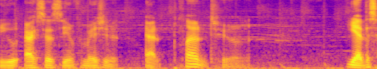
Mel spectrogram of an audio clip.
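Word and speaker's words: Planeptune: The event will occur when you access the information at Planetune. Yeah, that's how you pronounce it, Planetune, okay?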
